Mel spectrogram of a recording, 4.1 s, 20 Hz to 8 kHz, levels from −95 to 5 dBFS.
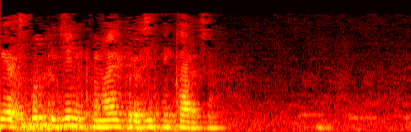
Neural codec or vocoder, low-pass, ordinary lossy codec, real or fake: codec, 44.1 kHz, 3.4 kbps, Pupu-Codec; 7.2 kHz; MP3, 24 kbps; fake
